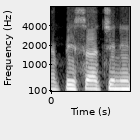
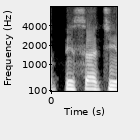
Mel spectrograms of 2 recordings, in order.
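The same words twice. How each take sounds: First: पिशाचिनी with an added ni ending; wrong form. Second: पिशाची ending on chii; no ni after पिशाची; correct form. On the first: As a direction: end पिशाचिनी on chi-ni. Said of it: "नहीं होता". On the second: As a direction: stop पिशाची at the long chii. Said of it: "होता है". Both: Shown as a demonstration.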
